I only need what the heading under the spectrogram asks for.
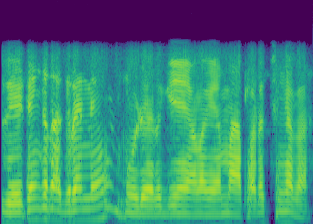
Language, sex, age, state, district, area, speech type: Telugu, male, 60+, Andhra Pradesh, East Godavari, rural, conversation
